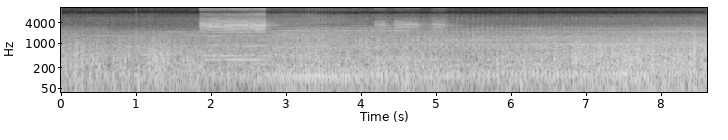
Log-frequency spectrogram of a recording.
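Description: Suzuki Gixxer SF's single-cylinder engine running at low speed, with wind noise on the bike-mounted microphone. A vehicle horn honks about two seconds in, with a couple of shorter toots around four to five seconds.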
